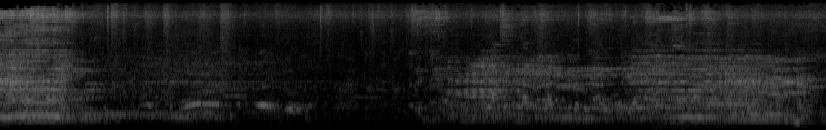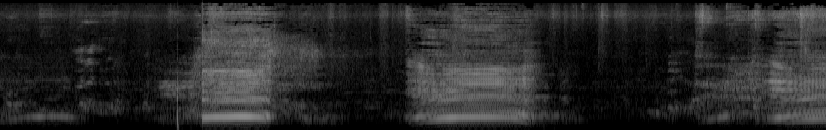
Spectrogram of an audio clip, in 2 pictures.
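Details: Red cattle in Indonesia, with softer low lowing early on, then two loud, full moos near the end, each lasting about a second and a half, over a faint hiss.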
